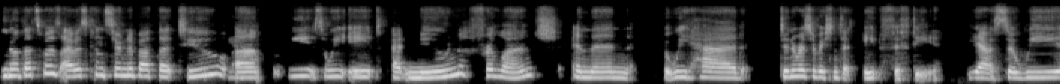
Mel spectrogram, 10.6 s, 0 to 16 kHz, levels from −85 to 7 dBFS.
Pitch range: 185-230 Hz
